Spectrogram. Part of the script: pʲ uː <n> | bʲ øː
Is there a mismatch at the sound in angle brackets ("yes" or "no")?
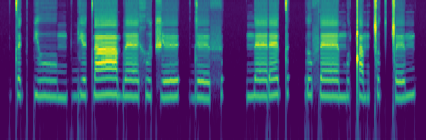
yes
